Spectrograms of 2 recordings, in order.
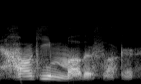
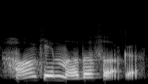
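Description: First: It is said as an insult. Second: It is said with approval, as praise.

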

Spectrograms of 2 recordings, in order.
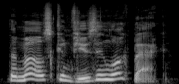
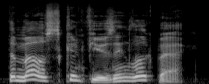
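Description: First: It is said with lots of energy. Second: It is said with little energy.

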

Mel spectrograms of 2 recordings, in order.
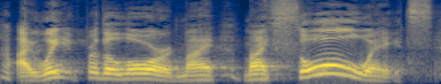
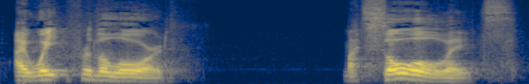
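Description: First: It is said with intense, yearning feeling. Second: It is read plainly, without special feeling.

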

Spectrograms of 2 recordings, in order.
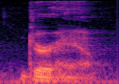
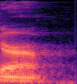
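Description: First: It is pronounced the way outsiders say it. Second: It is pronounced the way locals say it. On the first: The speaker is not from the city. "instead of like Durham" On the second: The speaker is from the city. "they've kind of grew up saying Durham"

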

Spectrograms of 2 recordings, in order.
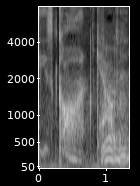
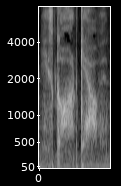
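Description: First: It is spoken in a normal voice. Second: It is spoken in a whisper.

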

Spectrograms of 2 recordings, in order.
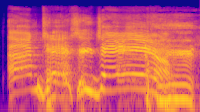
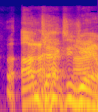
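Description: First: It is said in Taxi Jam's put-on voice. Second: It is said in his normal voice.

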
